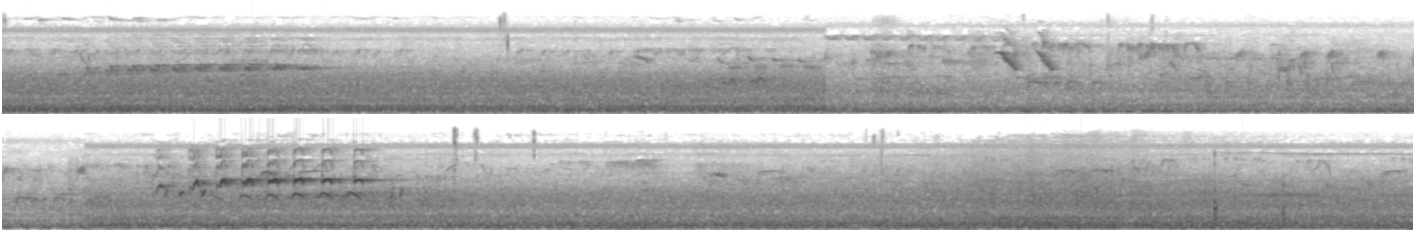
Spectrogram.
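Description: Birds calling in open country: a short trill about two seconds in, scattered chirps, and a louder run of rapid repeated notes about sixteen seconds in. Underneath is a steady low rumble and a faint steady high tone.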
